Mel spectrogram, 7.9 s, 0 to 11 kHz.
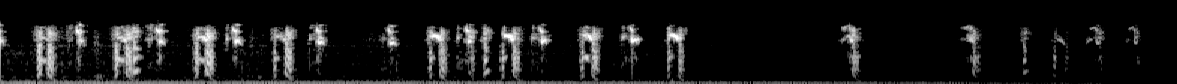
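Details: Common kestrel calling from its nest place at the Dunea water tower in Scheveningen on 10 April. A quick volley of harsh, clipped notes for about four seconds, then a pause and a few fainter, scattered notes.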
